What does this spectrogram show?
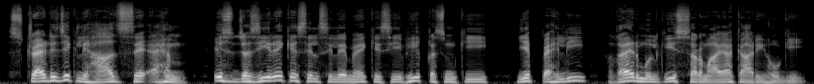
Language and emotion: Urdu, neutral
